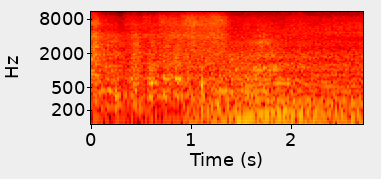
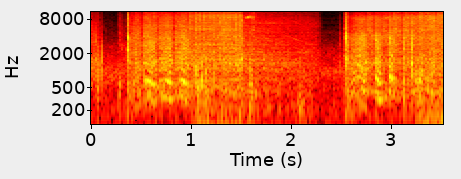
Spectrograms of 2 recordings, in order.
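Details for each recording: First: Mk2 Toyota Yaris SR 1.8, sat in a field nearly a year, with new battery: short labouring crank catches and stumbles into rough uneven running, reluctant to start; battery light on, owner suspects failed alternator. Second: Cheap Mk2 Toyota Yaris SR 1.8, sat in a field nearly a year, started on a smaller Fiat 500 battery: brief starter whirr, a pause, another crank, then catches into a steady, even idle; alternator later found faulty.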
